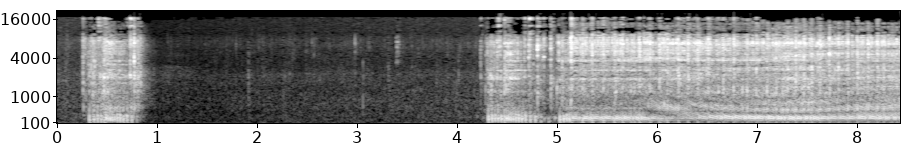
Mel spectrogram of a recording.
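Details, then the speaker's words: Husqvarna 435 chainsaw, bought new refurbished online: catches after a pull, settles briefly, then revs up clean and even without stumbling; engine starts and runs normally, though the chain cuts poorly. "it's a husqvarna 435. there it is fired up"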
